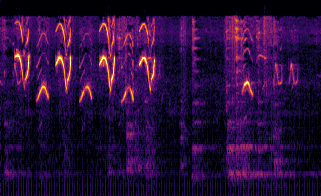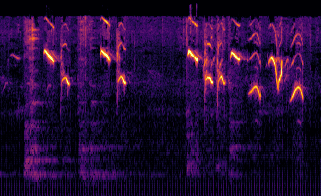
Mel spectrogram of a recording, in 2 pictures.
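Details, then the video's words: Rapid high-pitched swooping whistles from a Java sparrow in natural surroundings, uttered in dense clusters with intermittent pauses, over a low continuous hum. "GLATIK SUARA ASLI ALAM"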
